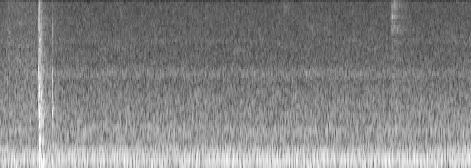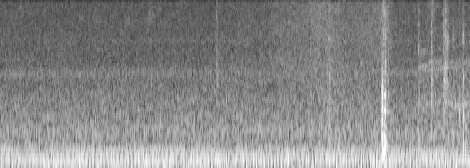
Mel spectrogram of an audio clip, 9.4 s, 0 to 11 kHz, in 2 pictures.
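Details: Nikon 70-200mm f/2.8 AF-S VR ED lens on a Nikon D7000, AF-C with lock-on off: two sharp isolated focus clicks over faint room hum, occurring with VR on or off as focus settles; normal, changeable in autofocus custom settings.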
